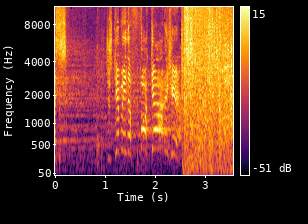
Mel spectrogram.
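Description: A man shouts desperately.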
